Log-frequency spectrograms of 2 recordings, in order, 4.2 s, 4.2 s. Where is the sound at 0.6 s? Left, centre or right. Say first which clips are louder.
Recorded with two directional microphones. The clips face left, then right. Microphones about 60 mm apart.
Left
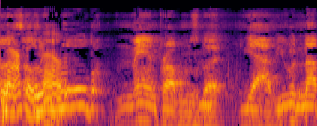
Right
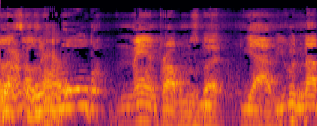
Left 4 dB; left.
